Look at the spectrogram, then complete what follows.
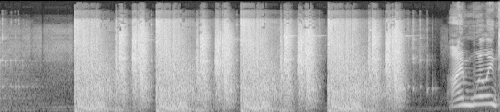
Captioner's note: pleasant shotgun sounds; obnoxious shotgun sounds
